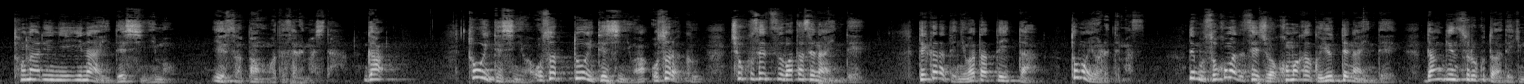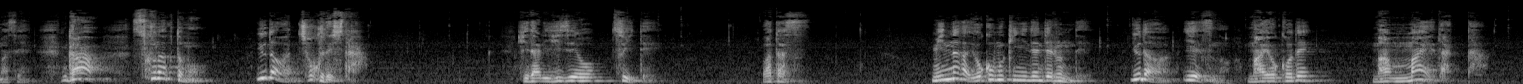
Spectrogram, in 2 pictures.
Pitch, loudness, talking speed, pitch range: 205 Hz, -20 LUFS, 295 characters per minute, 165-230 Hz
